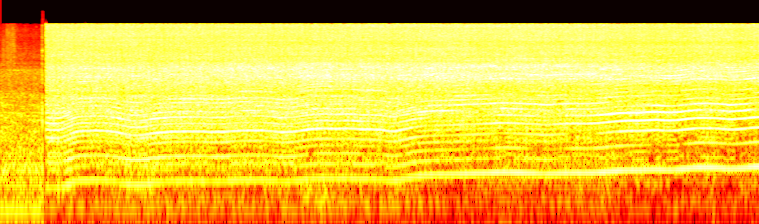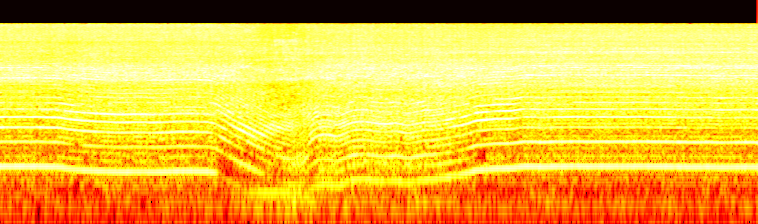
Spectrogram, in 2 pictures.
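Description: Stihl two-stroke chainsaw running at high revs as it carves into wood, its pitch wavering with the load. About fifteen seconds in the pitch falls sharply as the throttle drops off, then climbs back to a steady high note.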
